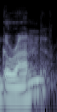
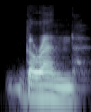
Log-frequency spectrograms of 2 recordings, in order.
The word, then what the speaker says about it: Garand: It's pronounced Garand. Is it? I thought it was Garand.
